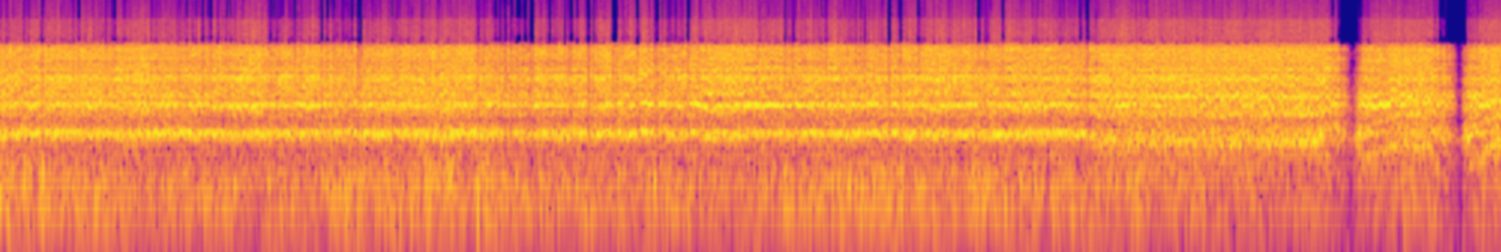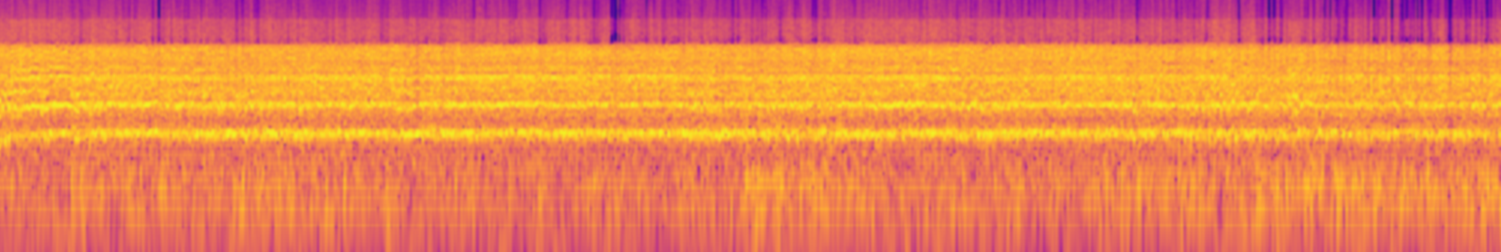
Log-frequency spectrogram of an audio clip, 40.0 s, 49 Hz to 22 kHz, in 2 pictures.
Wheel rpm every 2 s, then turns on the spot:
230, 220, 230, 230, 230, 230, 230, 210, 160, 100, 160, 230, 230, 230, 230, 230, 230, 230, 230, 230.
none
